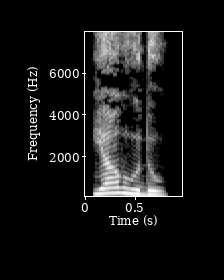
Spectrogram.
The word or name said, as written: ಯವತಿ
